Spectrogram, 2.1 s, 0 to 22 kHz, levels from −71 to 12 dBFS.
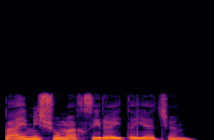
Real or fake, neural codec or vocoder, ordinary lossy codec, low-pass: real; none; Opus, 64 kbps; 7.2 kHz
